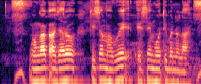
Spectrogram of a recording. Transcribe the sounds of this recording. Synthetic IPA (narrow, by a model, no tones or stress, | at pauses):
ɡʱõːŋɡaka̰ɦəd͡ʒaːɾõːkɪsəmɦəʋeɛːsemoːt̪ibənəlaː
